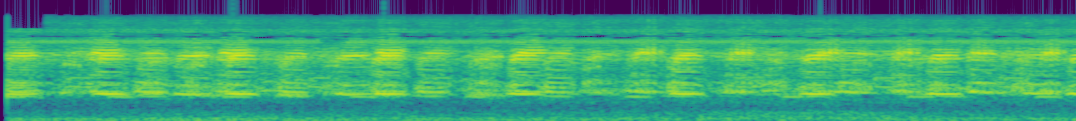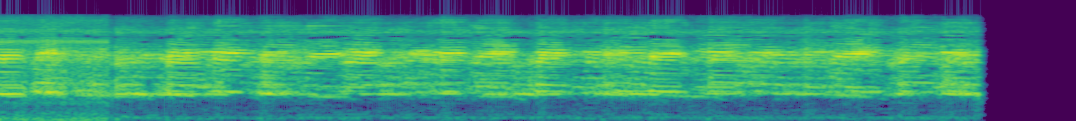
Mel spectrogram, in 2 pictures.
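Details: Green tree frogs on the Gulf Coast give mating calls in a dense chorus of rapid, nasal, pulsing croaks that never pause.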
